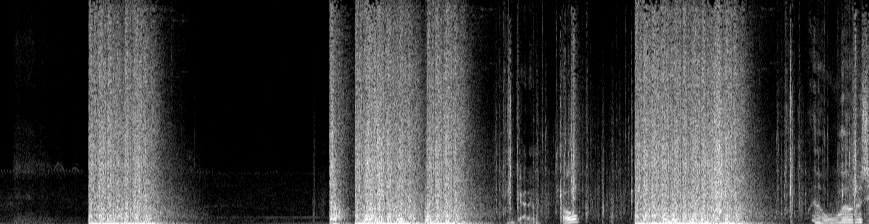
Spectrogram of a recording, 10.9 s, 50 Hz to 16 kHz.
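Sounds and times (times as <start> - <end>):
video game gunfire: 1.1 - 2.3, 4.1 - 10.7
speech: 6.5 - 7.5, 10.2 - 10.8.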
